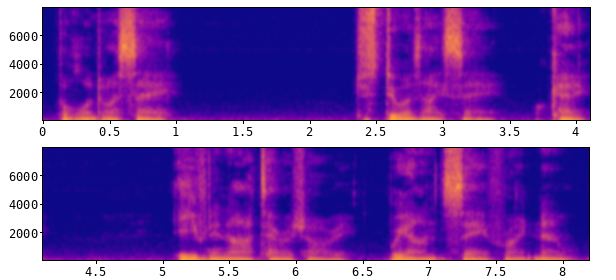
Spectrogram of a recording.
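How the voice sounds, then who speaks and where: A British man playing a young mafia boss's son, a protective, controlling husband, in an intimate ASMR roleplay, with a husky, breathy voice and a commanding manner. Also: a bass voice, full character voice. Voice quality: husky, breathy, sometimes dropping to a whisper. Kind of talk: ASMR boyfriend roleplay audio drama.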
